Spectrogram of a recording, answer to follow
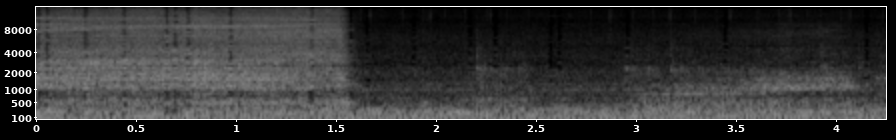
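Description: Wotofo Lush RDA drawn on while the coil fires: a steady hiss of sizzling coil and air rushing through the dripper's airflow, which stops about one and a half seconds in.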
